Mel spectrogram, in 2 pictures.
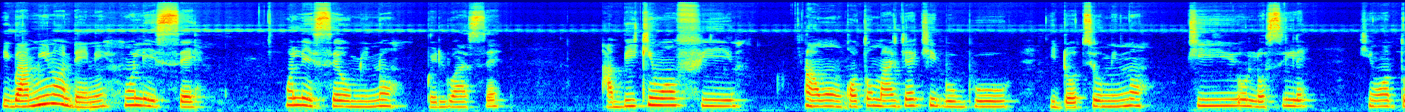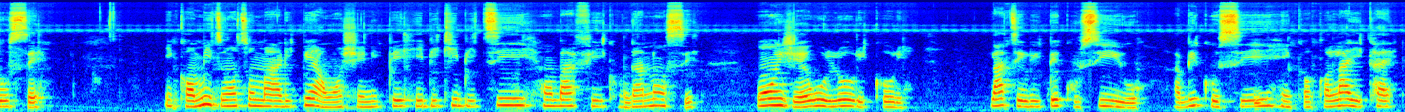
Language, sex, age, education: Yoruba, female, 46-60, tertiary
